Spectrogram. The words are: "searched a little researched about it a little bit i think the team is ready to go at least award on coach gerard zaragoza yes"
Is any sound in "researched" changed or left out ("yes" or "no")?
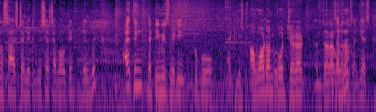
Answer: yes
